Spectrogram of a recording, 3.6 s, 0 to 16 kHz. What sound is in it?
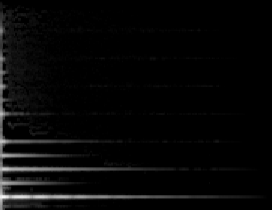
DX Harp-C5
The DX-Harp sound,made popular by Ray Lynch. Created with Dexed-VST and audacity
DX-Harp, DX-7-Harp, Harp, Dexed-Harp, FM-Harp, Electric-Harp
